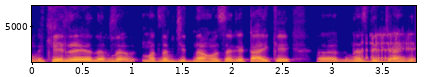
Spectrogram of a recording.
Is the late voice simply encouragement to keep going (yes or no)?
no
